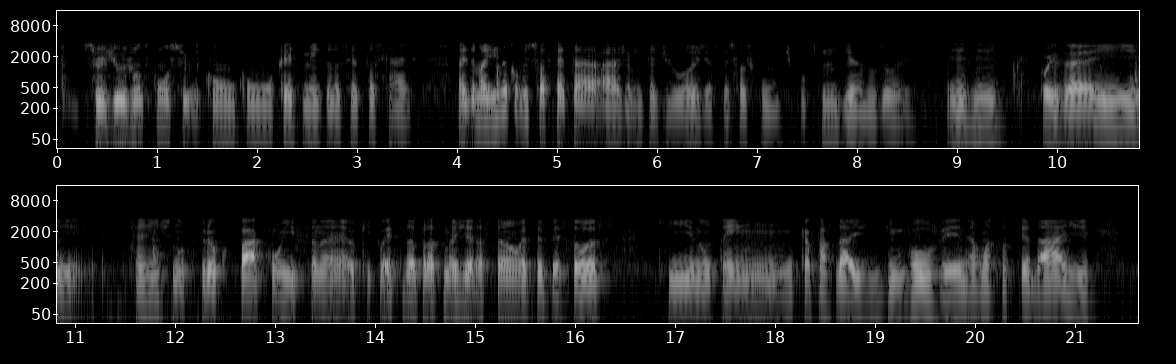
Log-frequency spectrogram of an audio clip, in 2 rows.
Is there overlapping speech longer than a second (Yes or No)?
No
